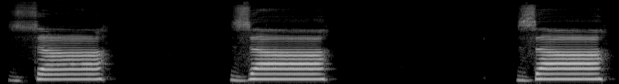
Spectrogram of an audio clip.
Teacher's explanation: زا کا مخرج نوٹ کیجئے، زبان کی نوک اور دونوں دانتوں کے اندرونی کنارے سے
